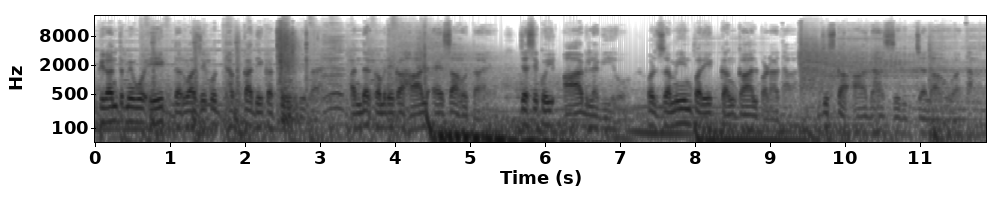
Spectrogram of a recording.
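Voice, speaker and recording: Casting: male narrator for scripted horror stories, fairly deep voice, suspenseful, dramatic delivery.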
